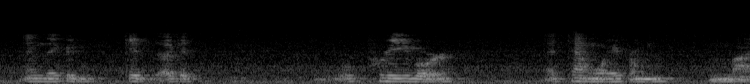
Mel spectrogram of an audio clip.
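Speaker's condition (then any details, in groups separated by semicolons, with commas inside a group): Traumatic brain injury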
